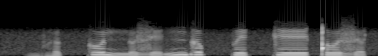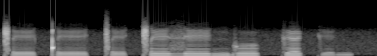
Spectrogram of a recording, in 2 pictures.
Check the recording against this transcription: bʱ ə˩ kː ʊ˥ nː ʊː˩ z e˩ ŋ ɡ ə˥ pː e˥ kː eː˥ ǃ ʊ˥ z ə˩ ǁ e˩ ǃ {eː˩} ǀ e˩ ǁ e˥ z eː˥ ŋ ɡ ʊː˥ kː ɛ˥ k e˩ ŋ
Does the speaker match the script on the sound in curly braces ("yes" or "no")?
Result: yes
